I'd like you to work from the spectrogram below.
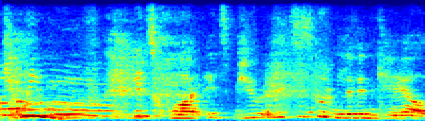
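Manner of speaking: high, loud, laughing plea, then settling; excited pleading. Retold or imitated. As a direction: beg the family like an eager kid. Acted plea to her family.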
